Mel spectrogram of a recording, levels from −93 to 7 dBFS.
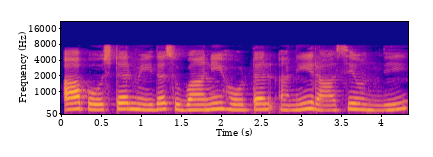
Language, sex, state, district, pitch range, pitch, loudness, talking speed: Telugu, female, Andhra Pradesh, Sri Satya Sai, 220-250 Hz, 235 Hz, -17 LUFS, 110 wpm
